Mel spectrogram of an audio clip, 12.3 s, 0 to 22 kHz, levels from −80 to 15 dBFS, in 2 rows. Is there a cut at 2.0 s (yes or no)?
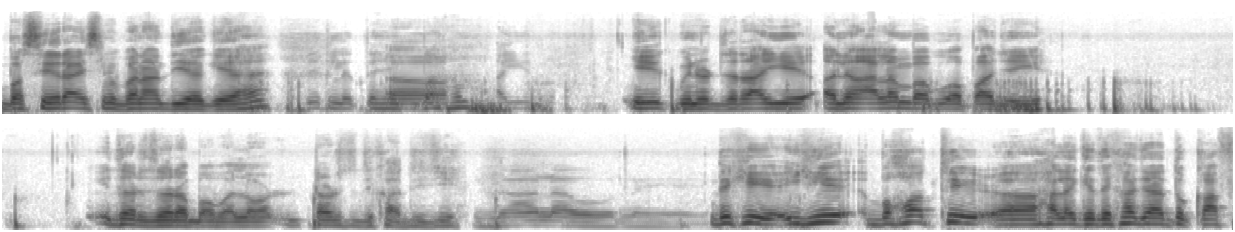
yes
